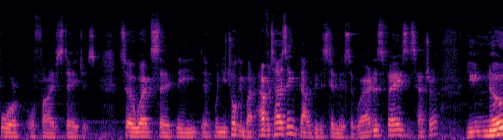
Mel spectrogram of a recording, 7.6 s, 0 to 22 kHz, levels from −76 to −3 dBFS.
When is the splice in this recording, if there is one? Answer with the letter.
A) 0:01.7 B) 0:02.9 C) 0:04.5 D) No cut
A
